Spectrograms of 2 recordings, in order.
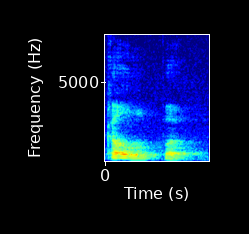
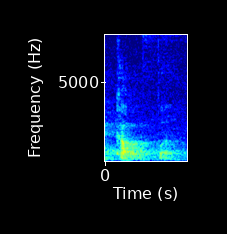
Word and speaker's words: kalpa: Nós, no Brasil, temos a tendência de pronunciar o L antes de uma outra consoante como se fosse U, mas é kalpa, não é kalpa.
